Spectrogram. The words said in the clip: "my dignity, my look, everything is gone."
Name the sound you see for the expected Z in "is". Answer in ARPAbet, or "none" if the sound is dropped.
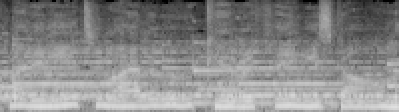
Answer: Z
